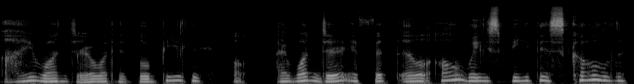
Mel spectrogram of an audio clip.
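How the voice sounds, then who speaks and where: A man's voice: mid-range voice, animated, slow pace, darkish tone, voice pushed up. A man voicing a sad, short-tempered child, speaking in a raised, strained, tearful voice. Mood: bleak.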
